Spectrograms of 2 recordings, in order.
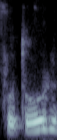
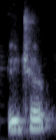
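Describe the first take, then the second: First: It is said the German way, 'foo-TOOR'. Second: It is said like the English word 'future'. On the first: The speaker calls it right. "it's pronounced futur" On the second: The speaker calls it wrong. "not future"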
